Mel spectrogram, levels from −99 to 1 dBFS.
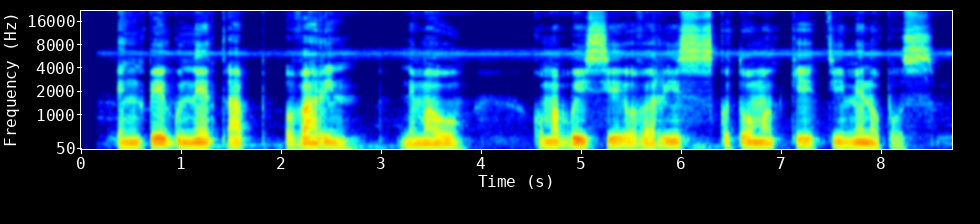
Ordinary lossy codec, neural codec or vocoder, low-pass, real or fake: none; none; none; real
